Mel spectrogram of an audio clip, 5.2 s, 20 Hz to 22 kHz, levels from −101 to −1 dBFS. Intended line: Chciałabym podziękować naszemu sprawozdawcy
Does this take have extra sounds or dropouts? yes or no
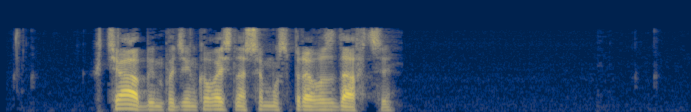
no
